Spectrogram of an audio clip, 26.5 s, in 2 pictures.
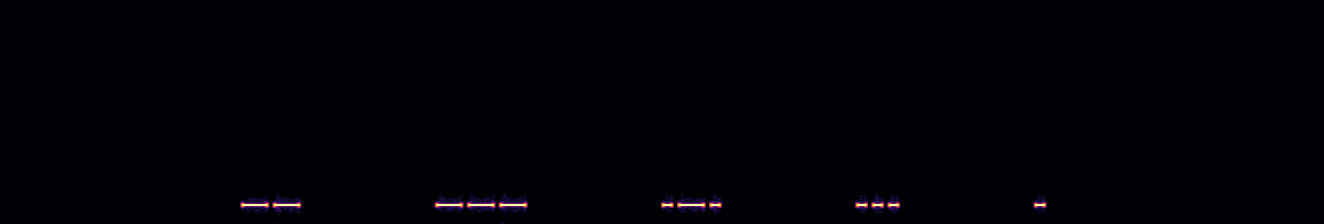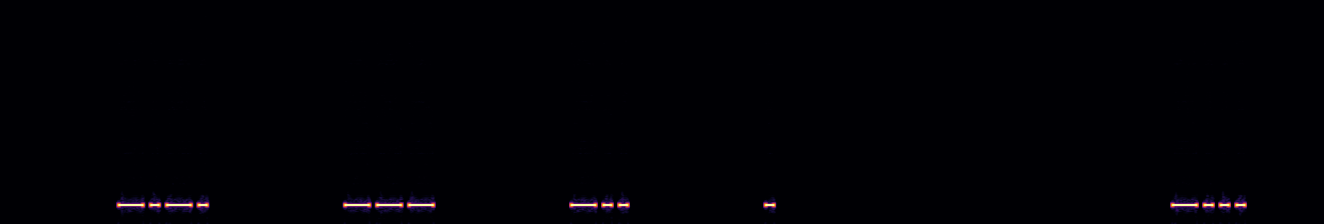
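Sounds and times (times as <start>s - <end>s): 
morse code beeps: 2.4s - 3.0s, 4.4s - 5.3s, 6.6s - 7.2s, 8.6s - 9.0s, 14.4s - 15.4s, 16.7s - 17.6s, 19.0s - 19.6s, 25.0s - 25.8s.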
